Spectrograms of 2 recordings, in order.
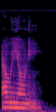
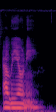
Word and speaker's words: Allione: It's by a Buddhist nun by the name of, and I can't pronounce her first name, but her last name is spelled A-L-L-I-O-N-E, Elione. I think she married an Italian man, and I think it's pronounced Elione. Great book, Feed Your Demons.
